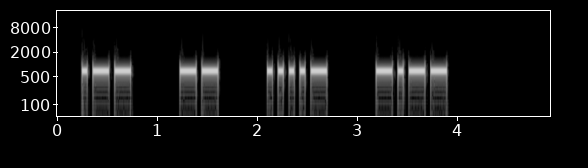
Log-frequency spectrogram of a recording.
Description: Morse code, heard as a keyed tone, about 22 wpm, spaced as for 12 wpm, 690 Hz. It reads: WM4Y
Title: USA Call Signs - 4 Characters - 3x Character Spacing - 22wpm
